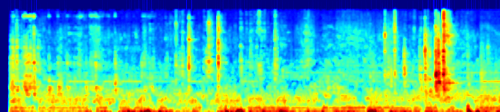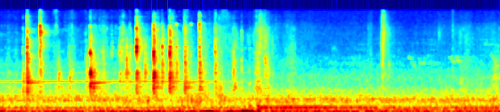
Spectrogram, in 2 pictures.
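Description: Steel go-kart axle parts handled and fitted by hand: irregular metal clicks, clinks and knocks as a lock collar, bearing and hub are worked on the axle, busiest in a few clusters, some clinks ringing briefly. A low steady hum runs underneath.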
